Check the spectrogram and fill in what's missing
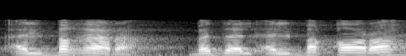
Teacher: منا من يخلط القاف بالغين فيقول مثلا البغرة بدل البقرة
